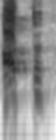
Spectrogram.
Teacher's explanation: اب جب آپ نے ات بولا تو آپ کو پتہ چل گیا کہ زبان کی نوک اور اوپر والے دانتوں کے قریب تالو پر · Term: مخرج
